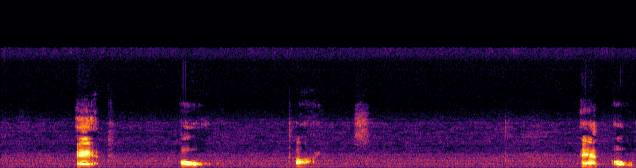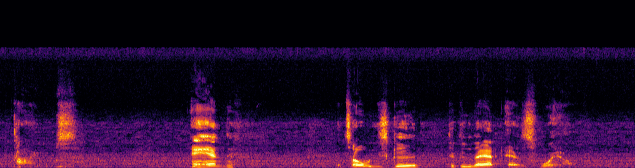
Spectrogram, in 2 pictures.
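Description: A middle-aged man speaks close to the microphone in short bursts, with animation.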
